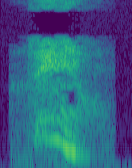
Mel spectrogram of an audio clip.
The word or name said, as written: Damn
